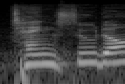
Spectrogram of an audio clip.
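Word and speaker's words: Tang Soo Do: lisa you're a first degree black belt in tangsudo am i saying it correctly yes uh how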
